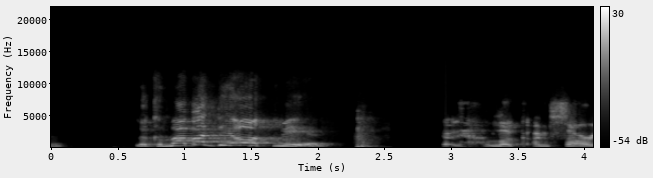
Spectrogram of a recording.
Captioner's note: speaks in foreign language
